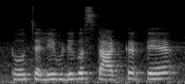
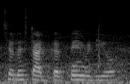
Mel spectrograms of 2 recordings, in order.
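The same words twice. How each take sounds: First: Said in the usual way. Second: Much softer and fast, half to herself; quick quiet aside. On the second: Real, not acted. Vlogger to herself before starting the album, quick soft mutter. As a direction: mumble it quickly under the breath.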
